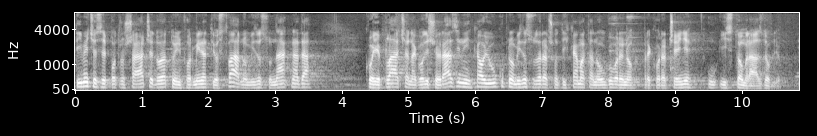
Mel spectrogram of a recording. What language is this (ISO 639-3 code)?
hrv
